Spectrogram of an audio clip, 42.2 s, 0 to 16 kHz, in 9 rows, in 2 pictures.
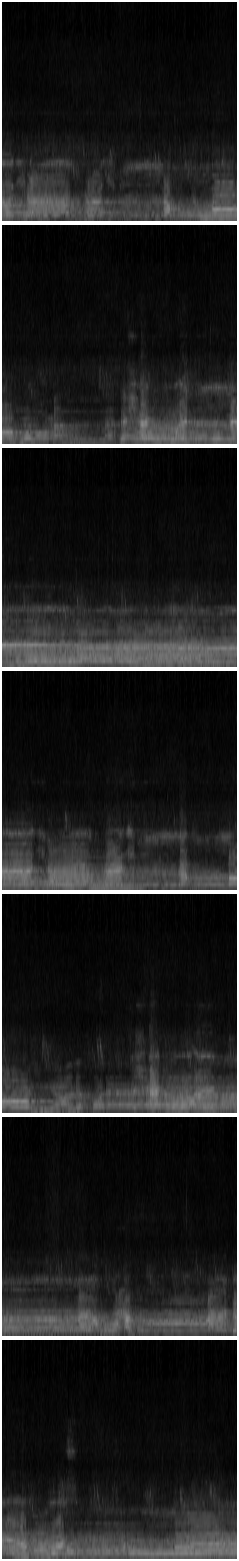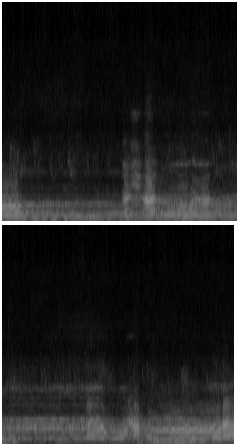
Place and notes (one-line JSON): {"title": "Jaww, Bahreïn - Mosquées de Jaww - Bahrain - appel à la prière de 18h28", "date": "2021-06-06 18:28:00", "description": "Mosquées de Jaww - Bahrain - appel à la prière de 18h28\nEnregistrement de l'appel à la prière des 2 mosquées de la ville.", "latitude": "26.00", "longitude": "50.62", "altitude": "7", "timezone": "Asia/Bahrain"}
